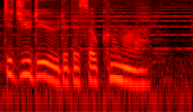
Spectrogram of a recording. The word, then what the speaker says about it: Okumura: Kunikazu Okumura. Okumura, not Okumura. Okumura, say it right.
